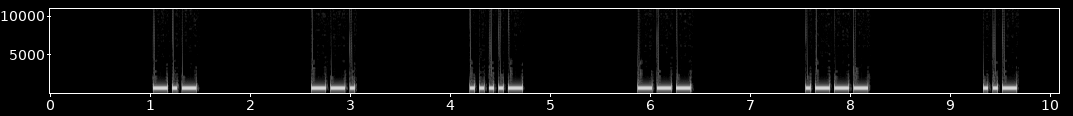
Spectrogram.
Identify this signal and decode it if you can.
Morse code, heard as a keyed tone, about 25 wpm, spaced as for 7 wpm, 700 Hz. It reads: KG4OJU
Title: USA Call Signs - 6 Characters - 8x Character Spacing - 25wpm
